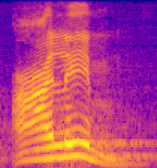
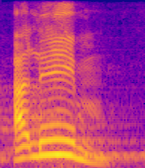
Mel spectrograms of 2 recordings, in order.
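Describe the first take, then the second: First: It begins with a throaty ain sound. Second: It begins with a plain glottal stop. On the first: Someone who is very knowing. "alim pakai ain" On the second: Someone who is in great pain. "alim pakai hamzah"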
